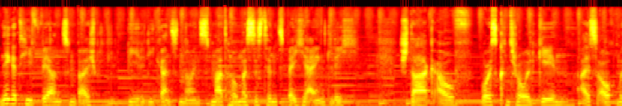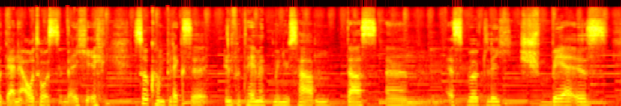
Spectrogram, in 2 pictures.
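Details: Stuttering in an adult man, milder here than in an earlier situation where he could not get a single letter out.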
